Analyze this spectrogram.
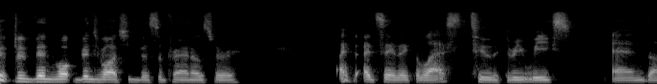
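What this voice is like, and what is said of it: Usual voice. Nothing is said of it.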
